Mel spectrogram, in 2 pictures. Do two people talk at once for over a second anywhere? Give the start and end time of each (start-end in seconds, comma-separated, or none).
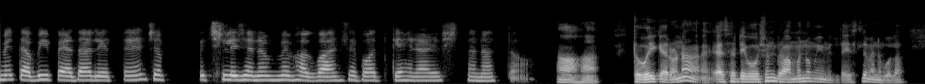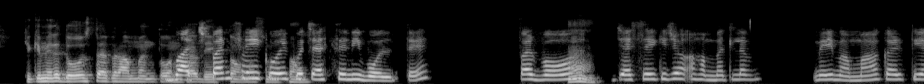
11.0-12.3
